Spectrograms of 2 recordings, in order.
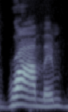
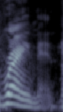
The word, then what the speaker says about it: ramen: Look, okay, so we used to have this debate in high school because, yes, technically I know it's ramen, but growing up, it was Raymond.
